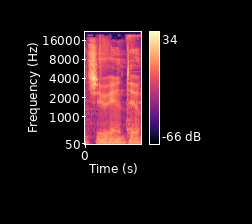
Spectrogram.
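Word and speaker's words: 従円: 従う円と書いて 10 円と読むん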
